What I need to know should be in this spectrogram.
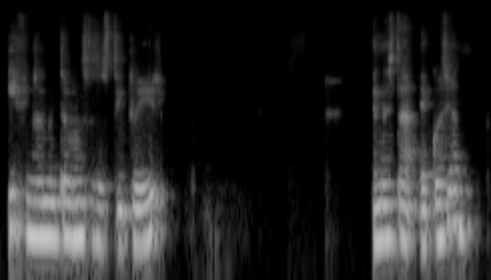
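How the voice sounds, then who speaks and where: Thinking aloud as he solves problems, a man leads a live online math tutoring session, correcting himself patiently and slowly. He has a mellow, mid-range voice with fairly even intonation. The recording carries room echo and faint noise.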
